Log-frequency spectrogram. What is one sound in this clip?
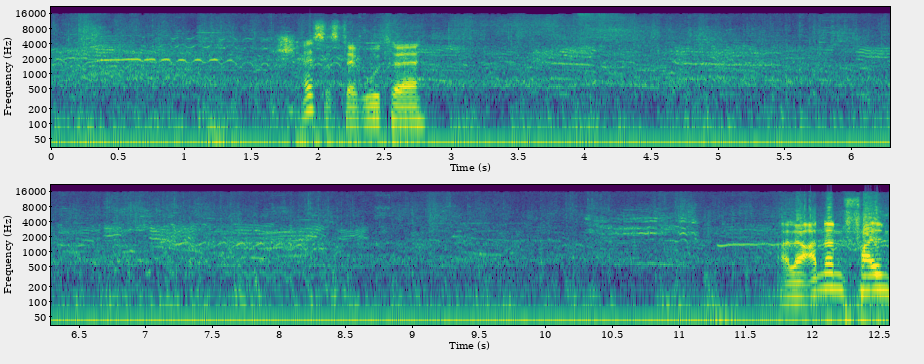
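Many swords and shields clash in a large battle.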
